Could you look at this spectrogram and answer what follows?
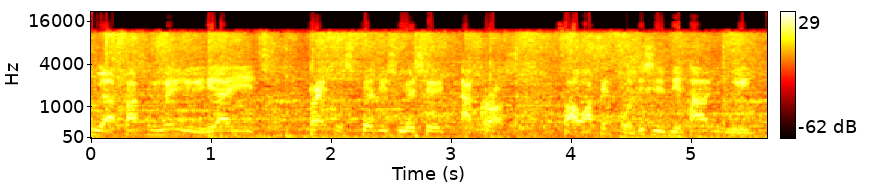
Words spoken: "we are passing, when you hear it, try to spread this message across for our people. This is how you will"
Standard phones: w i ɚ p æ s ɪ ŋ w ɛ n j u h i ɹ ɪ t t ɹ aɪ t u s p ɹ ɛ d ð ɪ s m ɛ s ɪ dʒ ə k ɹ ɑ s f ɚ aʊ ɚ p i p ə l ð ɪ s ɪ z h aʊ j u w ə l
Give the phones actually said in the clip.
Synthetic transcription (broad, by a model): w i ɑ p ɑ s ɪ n w ɛ n j u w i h ɪ t t ɹ aɪ t u s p ɛ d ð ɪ s m ɛ s ɪ dʒ ə k ɹ ɑ s f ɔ aʊ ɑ p i p ə l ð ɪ s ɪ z h aʊ j u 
